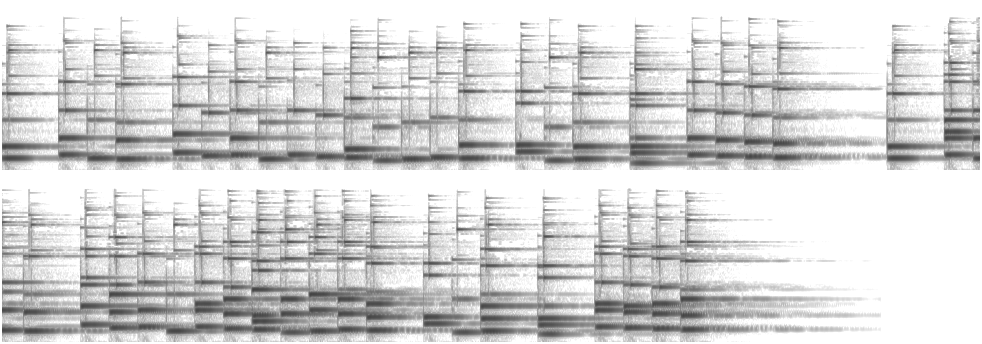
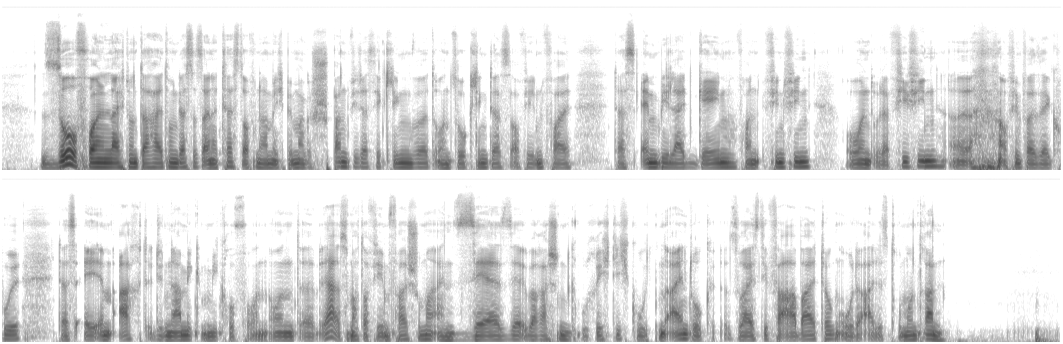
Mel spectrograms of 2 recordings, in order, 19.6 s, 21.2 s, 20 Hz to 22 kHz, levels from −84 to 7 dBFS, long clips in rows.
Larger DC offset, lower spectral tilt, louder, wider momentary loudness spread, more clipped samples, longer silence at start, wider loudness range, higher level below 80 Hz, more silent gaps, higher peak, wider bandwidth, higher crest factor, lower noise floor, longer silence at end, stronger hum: neither; second, -1 dB/octave vs -6.5 dB/octave; first, -21 LUFS vs -30 LUFS; about the same, 8 LU vs 10 LU; neither; second, 0 s vs 0.4 s; about the same, 4 LU vs 5 LU; second, -72 dBFS vs -48 dBFS; neither; about the same, -4 dBFS vs -6 dBFS; second, 15.5 kHz vs over 20 kHz; second, 18 dB vs 24 dB; first, -66 dBFS vs -58 dBFS; first, 2.3 s vs 0 s; neither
